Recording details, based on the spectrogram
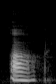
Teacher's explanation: जैसे कि आप उदाहरण के लिए देख सकते हैं आ, ठीक है, आ अगर बोल के देखें तो पूरा मुंह आपका ओपन होगा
